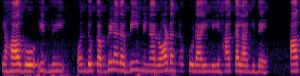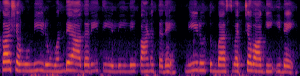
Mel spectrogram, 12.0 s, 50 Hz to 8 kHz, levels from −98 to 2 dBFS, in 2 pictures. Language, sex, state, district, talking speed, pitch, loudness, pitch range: Kannada, female, Karnataka, Raichur, 100 wpm, 255 Hz, -39 LUFS, 245-265 Hz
